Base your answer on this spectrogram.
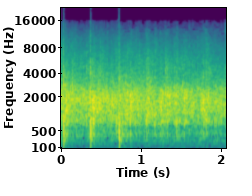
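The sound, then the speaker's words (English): Loud, appreciative audience applause for parking, setup and serving teams who worked in the rain: a thick, steady wash of clapping with a few stronger bursts near the start. “I just want to ask you to put your hands together, give a special, like, appreciative clap for our parking team and our setup team and those people serving in the rain.”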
